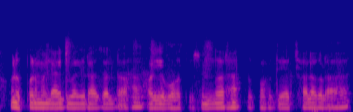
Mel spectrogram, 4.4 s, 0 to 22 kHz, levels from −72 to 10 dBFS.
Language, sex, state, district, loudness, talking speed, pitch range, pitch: Hindi, male, Bihar, Saharsa, -36 LUFS, 285 wpm, 115-125 Hz, 115 Hz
